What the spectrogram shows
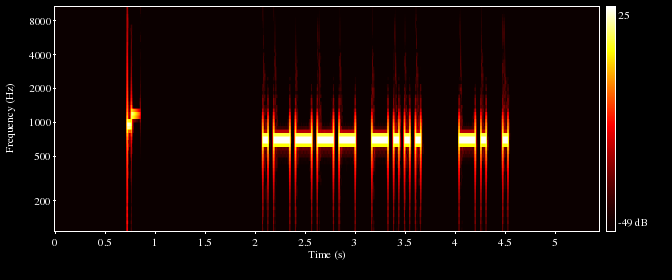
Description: Morse code, heard as a keyed tone, about 22 wpm, 700 Hz. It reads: 1B NE
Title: Field Day Exchanges Encore - 22wpm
